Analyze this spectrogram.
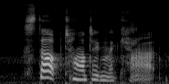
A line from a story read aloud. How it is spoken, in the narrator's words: Comet says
